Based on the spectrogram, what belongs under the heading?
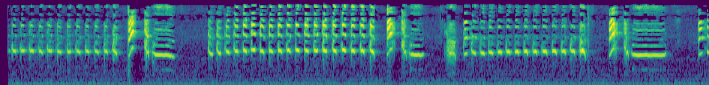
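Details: Pet cockatiel playing peekaboo; rapid runs of short, bright squeaks, about three or four a second, broken by a few longer whistled notes and brief pauses, with a steady low hum behind.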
